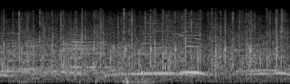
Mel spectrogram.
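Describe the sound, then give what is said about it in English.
Crowd chanting and applauding at Twins Fest 2025 inside Target Field during a live radio stage show, a steady, dense roar of many voices with a rhythmic chanted tone running through it. “Oh, they're chanting.”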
